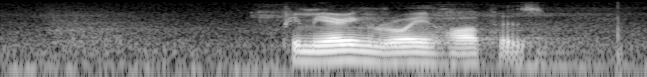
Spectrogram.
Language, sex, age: English, male, 19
